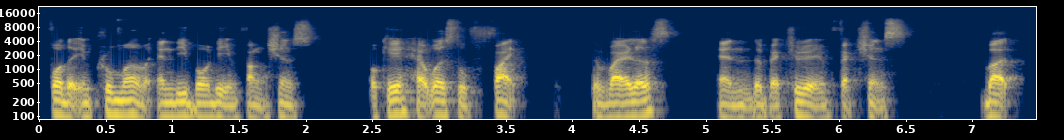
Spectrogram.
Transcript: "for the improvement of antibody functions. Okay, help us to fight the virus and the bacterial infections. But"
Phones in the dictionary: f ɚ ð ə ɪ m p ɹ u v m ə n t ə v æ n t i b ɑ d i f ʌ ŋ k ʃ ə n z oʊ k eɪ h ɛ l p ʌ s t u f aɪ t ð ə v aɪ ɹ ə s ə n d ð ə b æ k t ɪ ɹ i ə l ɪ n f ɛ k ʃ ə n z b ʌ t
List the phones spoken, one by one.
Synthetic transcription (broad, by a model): f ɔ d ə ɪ m p ɹ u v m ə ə n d i b ɑ d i f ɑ ŋ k ʃ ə n s oʊ k eɪ h ɛ l p ʌ s t u f aɪ t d ə v aɪ ɹ ə s ə n d ə b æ k t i ɹ i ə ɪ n f ɛ k ʃ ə n s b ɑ t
